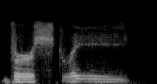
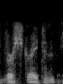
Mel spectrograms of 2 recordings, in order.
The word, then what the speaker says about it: Verstraeten: That was Dr. Thomas Verstraetien, I guess that's the way you pronounce his name, V-E-R-S-T-R-A-E-T-E-N, Verstraetien, I guess it's Verstraetien,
